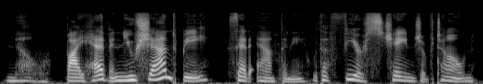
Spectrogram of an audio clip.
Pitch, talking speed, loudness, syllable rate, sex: 170 Hz, 175 wpm, -20 LUFS, 4.4 syllables/s, female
